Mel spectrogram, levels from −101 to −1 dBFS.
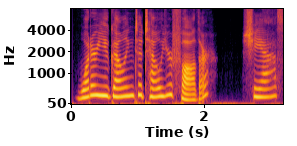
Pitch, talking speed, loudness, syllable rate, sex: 255 Hz, 190 wpm, -15 LUFS, 4.8 syllables/s, female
